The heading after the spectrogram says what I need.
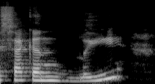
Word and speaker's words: secondly: that D sound second but when I say secondly instead of releasing the D second Li and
